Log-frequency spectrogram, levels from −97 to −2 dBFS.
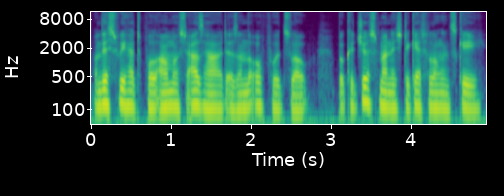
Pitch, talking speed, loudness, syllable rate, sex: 115 Hz, 280 wpm, -19 LUFS, 6.4 syllables/s, male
